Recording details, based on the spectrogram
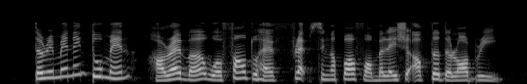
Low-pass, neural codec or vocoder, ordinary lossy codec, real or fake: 7.2 kHz; none; none; real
